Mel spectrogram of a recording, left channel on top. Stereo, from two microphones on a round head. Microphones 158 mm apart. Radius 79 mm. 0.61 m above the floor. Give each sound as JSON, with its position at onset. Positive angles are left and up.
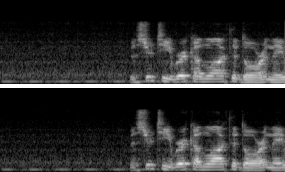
{"t": 1.3, "sound": "a man speaking", "side_deg": -40, "distance_m": 1.5}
